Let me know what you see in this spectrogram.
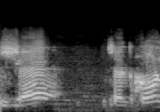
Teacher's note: और जो शह षटकोण वाला है वो मूर्धा से बोला जाता है, तो वो मूर्धन्य है।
